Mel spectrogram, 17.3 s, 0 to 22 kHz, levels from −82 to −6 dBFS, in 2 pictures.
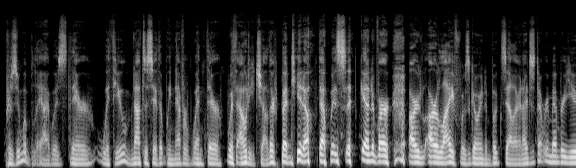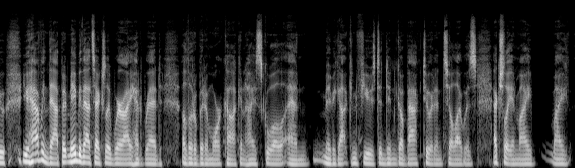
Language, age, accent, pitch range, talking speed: English, 40-59, American, 115-155 Hz, 255 wpm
